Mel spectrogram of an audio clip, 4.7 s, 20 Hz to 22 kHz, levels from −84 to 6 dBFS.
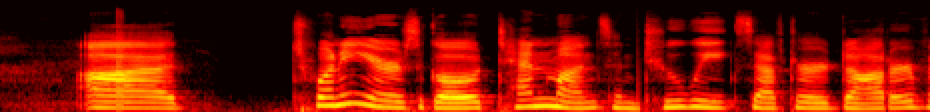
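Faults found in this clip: Repeated buffer, 0.58 to 0.62 s: short buzzy stutter, one piece of about 11.6 ms played three extra times with hard joins, which fits a 512-sample buffer. Playback output starved of new audio. Around 40 ms of sound lost.

Repeated buffer, 3.18 s, right after "months and": single click, one extra play, roughly 10 ms lost. Same output path. Identical repeated sound with hard joins at the seams, not a silent gap, rules out a plain dropout.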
